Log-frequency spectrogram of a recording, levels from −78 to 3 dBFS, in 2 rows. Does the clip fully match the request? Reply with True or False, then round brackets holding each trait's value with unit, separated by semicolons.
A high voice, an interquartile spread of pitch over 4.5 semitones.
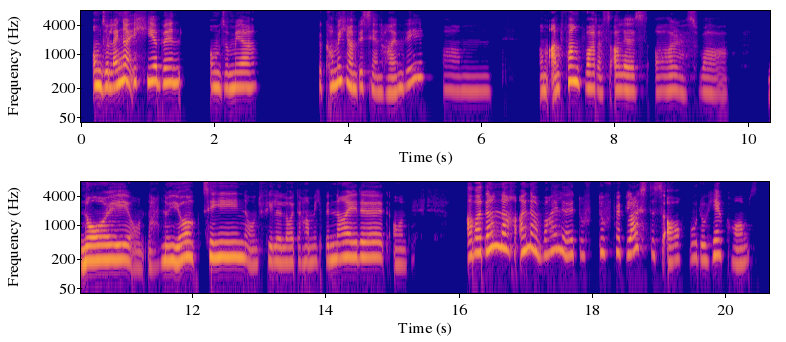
True (205 Hz; 5.5 semitones)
